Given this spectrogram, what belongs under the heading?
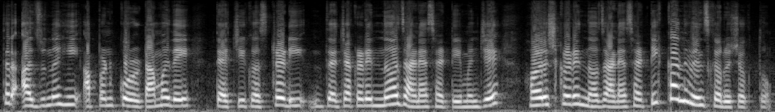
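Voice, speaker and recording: A woman's voice: medium pitch, normal speed, hardly any pauses, a little mellow, smooth, natural voice. A woman reading an earnest young stepmother.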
